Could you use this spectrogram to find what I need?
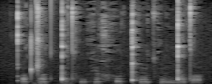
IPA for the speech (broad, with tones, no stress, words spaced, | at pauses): qʼẽ˧tˤɖ͡ʐĩ˧tˤ ɡ͡ǃɐ˧dhu˨ hẽ˧χ ho˦ ǃʰõ˦˨t͡sʼũ˧ ŋ͡ǃẽ˨tˤɐ˨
